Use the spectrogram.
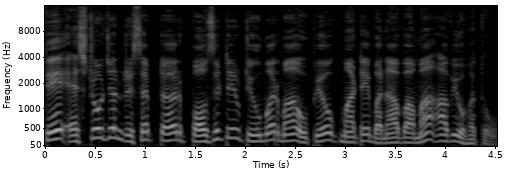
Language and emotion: Gujarati, neutral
